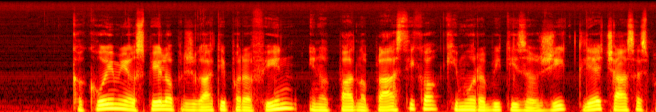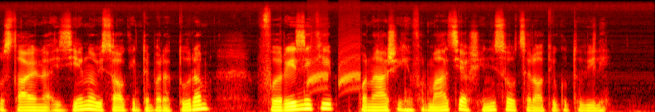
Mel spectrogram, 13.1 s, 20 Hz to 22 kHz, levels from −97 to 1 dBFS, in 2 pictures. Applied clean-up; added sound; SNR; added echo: none; Alarm; 17 dB; none.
